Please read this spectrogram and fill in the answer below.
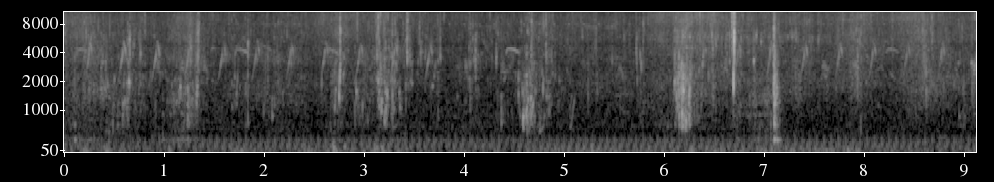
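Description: Feet squelching and splashing through shallow water and mud, a string of separate steps with the loudest few near the end, over a steady low rumble.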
